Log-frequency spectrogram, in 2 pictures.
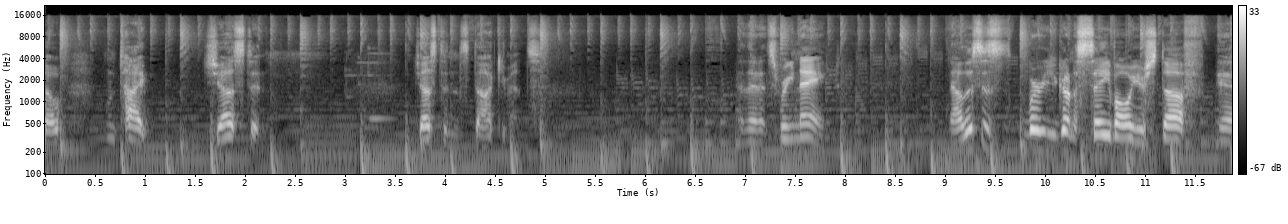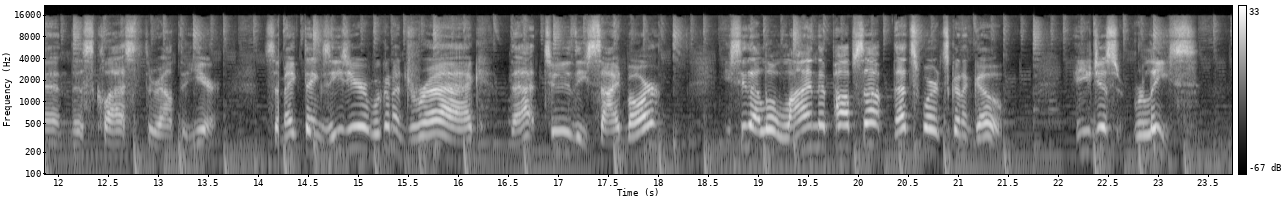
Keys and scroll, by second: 0.7-3.7 typing.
